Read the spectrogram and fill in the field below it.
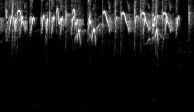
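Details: High, rapid, wiry twittering from a noisy brown-throated sunbird used as lure sound, with looping chirps running continuously and only a faint low murmur beneath.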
